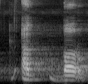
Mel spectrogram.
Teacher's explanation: اکبر کے کاف میں قلقلہ نہ ہونے پائے، اس کا خیال رکھنا ہے اور یہاں پر وقف کریں گے تو را کو پر پڑھیں گے.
